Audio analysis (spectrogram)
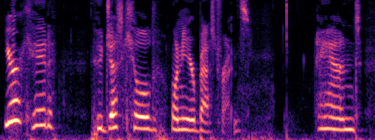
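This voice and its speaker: A woman's voice: sits high, animated, moderate pace, dry recording. A young adult woman hosting a podcast, casually reading old fan fiction aloud with giggly, sweary comic asides. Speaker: podcast host.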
